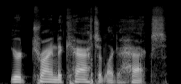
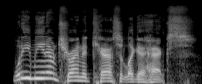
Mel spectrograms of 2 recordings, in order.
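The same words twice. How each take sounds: First: Said in the usual way. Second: High-pitched, incredulous demand; indignant demand. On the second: A narrator's reading. Vexed student challenging his corrector, demanding. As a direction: throw the words back indignantly. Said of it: "Pete demanded".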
